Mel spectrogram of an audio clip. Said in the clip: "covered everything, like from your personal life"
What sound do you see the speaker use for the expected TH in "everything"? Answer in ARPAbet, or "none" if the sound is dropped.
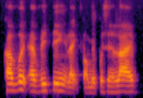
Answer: T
